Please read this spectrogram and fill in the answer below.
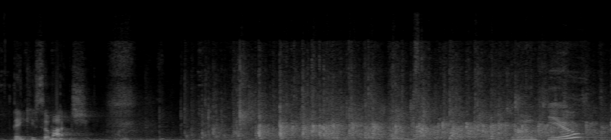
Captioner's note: applause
